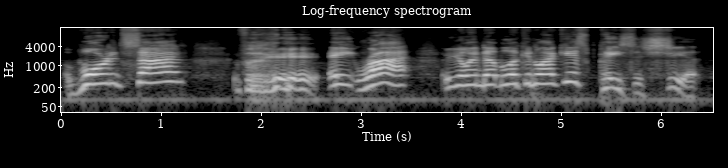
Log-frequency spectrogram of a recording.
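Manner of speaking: hammed-up country comic outrage; quoting Larry. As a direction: play the rude health inspector. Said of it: "He says".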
